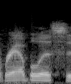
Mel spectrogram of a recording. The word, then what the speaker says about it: Arabilis: So is it Arabilis? – Yep. Yep. Oh, you nailed it. So not many people do, but we answer to a lot of it, but yeah, Arabilis is how we've been pronunciating it, and it's from the Latin word Arabilis, and so that's the Latin meaning farmable, right, or arable land.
